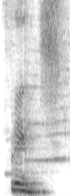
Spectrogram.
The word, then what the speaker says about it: fridge: In fridge, the D is silent. The E is also silent since it's at the end of the word. So we just say it as fridge, pledge, hedge.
